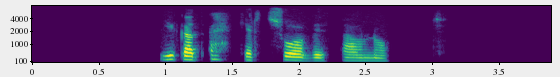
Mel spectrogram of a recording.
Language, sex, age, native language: Icelandic, female, 50-59, Icelandic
